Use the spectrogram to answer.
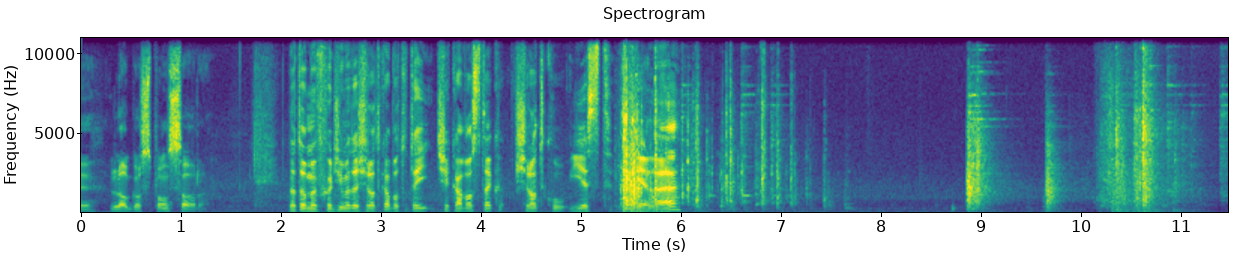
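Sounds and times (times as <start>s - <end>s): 
speech: 0.0s - 6.5s
heavy wooden church door creaking and rattling: 5.3s - 7.8s, 8.7s - 11.4s
heavy wooden church door slamming shut with an echoing thud: 5.4s - 7.2s, 8.8s - 11.4s.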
